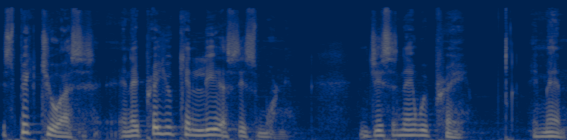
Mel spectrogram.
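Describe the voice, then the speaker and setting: With a Chilean accent, a man speaks at a moderate pace in a fairly high voice with a dark, mellow tone, his pitch swinging very widely between long, frequent pauses. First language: Spanish. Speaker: pastor. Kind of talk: sermon. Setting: online church service.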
